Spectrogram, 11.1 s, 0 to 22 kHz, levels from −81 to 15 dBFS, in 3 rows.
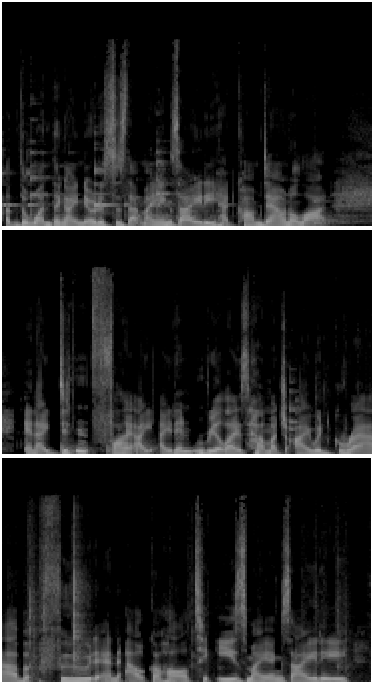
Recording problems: household noises; noticeable; throughout; 15 dB below the speech

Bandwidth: 18.5 kHz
